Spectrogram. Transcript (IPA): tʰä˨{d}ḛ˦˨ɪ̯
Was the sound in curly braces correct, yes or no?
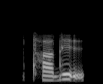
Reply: yes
